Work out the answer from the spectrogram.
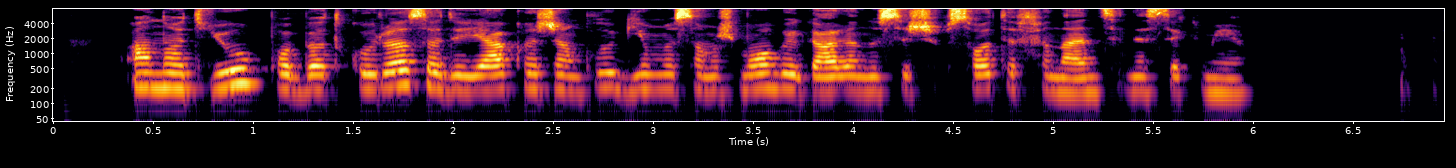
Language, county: Lithuanian, Panevėžys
